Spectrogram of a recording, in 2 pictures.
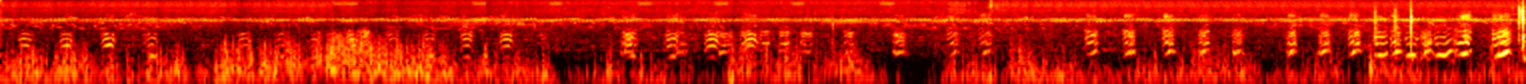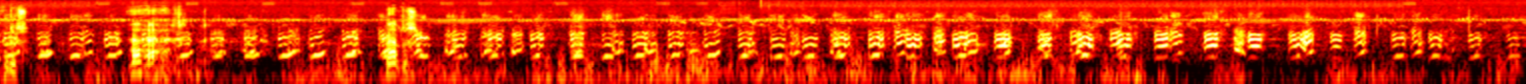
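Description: Distant animal calls, short and pitched, repeating several times a second and growing busier and louder about halfway through, over a low rumble of wind on the microphone.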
